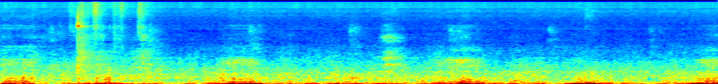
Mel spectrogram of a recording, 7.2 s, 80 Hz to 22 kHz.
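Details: Golden Retriever asleep and snoring, worn out while the weather outside is very hot; soft, low, breathy snores swell and fade about every 1.3 seconds over a steady low indoor hum, with a few faint clicks.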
